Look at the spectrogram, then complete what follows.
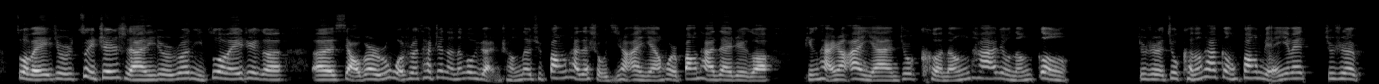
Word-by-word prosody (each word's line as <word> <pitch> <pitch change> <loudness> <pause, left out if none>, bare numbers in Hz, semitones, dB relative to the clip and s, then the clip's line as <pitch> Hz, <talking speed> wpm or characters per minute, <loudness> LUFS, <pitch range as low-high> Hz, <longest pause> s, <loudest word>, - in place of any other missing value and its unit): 作 285 -3 +4
为 225 0 +6
就 260 0 -3
是 245 - -4
最 290 +5 -3
真 305 +2 +2
实 285 -6 -8
的 215 - +7
案 210 -1 +5
例。 215 - -4
就 235 - -3
是 220 - -2
说 270 +2 0
你 240 -7 -8
作 295 +8 +1
为 255 0 0
这 280 -1 -3
个， 215 -2 +2 0.3
呃， 215 0 +6
小 210 -3 +4
辈 240 - +1
儿， 240 - +6
如 275 +7 -3
果 310 0 0
说 265 -1 -4
他 310 +4 -6
真 315 +1 -7
的 260 - -5
能 250 +2 -7
够 285 -1 -3
远 250 - -2
程 200 -1 -9
地 240 0 -3
去 255 +2 -13
帮 295 +4 +2
他 310 - +1
在 235 - 0
手 210 -7 -8
机 180 - -14
上 - - -1
按 210 -2 -1
一 - - -4
按， 185 +1 -1
或 235 - -2
者 200 - -8
帮 250 0 +4
他 215 -5 +2
在 210 -2 0
这 200 -1 -5
个 180 -1 +4 0.3
平 225 0 -8
台 270 - +2
上 220 -1 +2
按 245 -3 +3
一 - - -5
按， 190 0 +1
就 250 +5 -7
可 205 -4 -3
能 190 +6 -2
他 280 -2 +1
就 255 -5 -6
能 200 +3 -6
更， 225 -8 +1 0.7
就 245 - -8
是 230 -2 -2
就 275 +5 -5
可 230 - -3
能 245 - -2
它 340 -1 +2
更 305 -7 -4
方 290 0 +1
便。 230 - -2
因 255 - -6
为 275 0 -4
就 265 - -9
是， 250 -3 -3
240 Hz, 330 characters per minute, -24 LUFS, 215-275 Hz, 0.7 s, 的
